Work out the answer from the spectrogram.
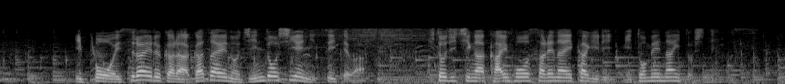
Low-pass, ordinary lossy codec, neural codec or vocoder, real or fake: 5.4 kHz; none; none; real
